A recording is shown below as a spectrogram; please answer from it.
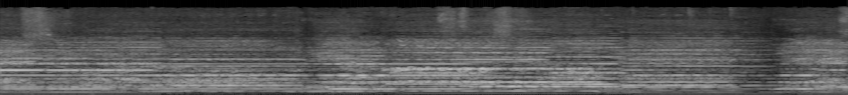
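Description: Mixed choir of men and women singing a Korean hymn with piano accompaniment, in long held phrases, with a brief breath between phrases near the end.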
